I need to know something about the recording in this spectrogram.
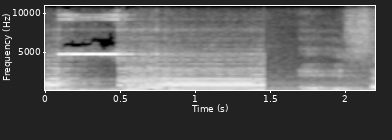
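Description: Modified radio cassette player sounding a loud, steady electronic buzz with a fixed pitch and a stack of overtones. A thin high tone sits on top of it for the first half second. The buzz cuts off suddenly about a second and a half in.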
